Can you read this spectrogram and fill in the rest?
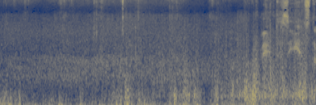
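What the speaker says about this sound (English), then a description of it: "And there's the wind." Steady wind roaring and buffeting the microphone outdoors at Ravenstruther, a broad continuous rush with gusty swells throughout and no other clear sound.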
